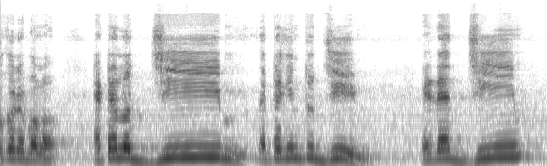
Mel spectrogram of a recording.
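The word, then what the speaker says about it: ج: এটা হল জিম। এটা কিন্তু জিম। এটা জিম। জিমটা কিন্তু পাতলা হবে এবং শক্ত হবে। আর এটা হবে যা। শক্ত করে একটু মোটা সিস্টেম হবে।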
